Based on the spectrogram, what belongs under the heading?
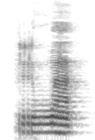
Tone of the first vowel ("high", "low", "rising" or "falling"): high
